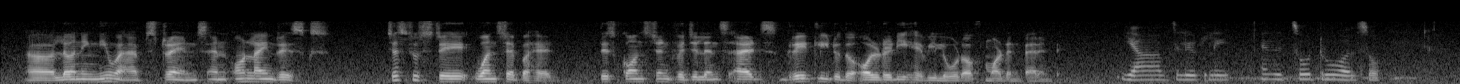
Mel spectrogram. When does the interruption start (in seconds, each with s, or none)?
none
